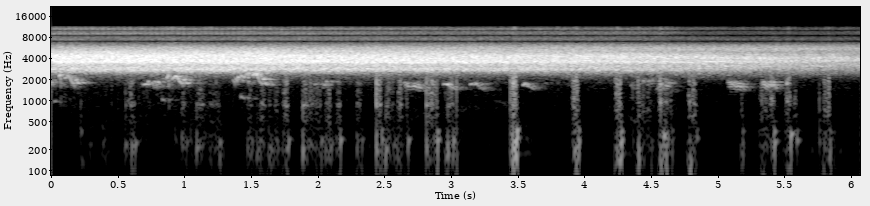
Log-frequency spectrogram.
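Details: Cicadas filling the bush with loud song: a dense, steady high hiss with a shimmering band on top, gently fading toward the end, broken by sharp clicks and brief chirping bird notes.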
